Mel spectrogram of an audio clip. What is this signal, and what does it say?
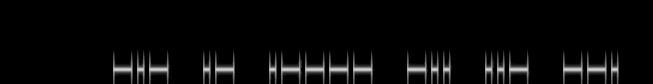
Morse code, heard as a keyed tone, about 20 wpm, spaced as for 15 wpm, 700 Hz. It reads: KA1DUG
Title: 219 Lesson 35g - Number 0 - Call Signs 20wpm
